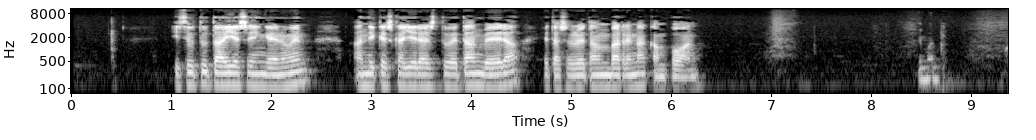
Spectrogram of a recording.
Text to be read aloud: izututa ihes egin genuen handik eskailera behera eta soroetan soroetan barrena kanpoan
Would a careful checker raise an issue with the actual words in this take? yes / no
yes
